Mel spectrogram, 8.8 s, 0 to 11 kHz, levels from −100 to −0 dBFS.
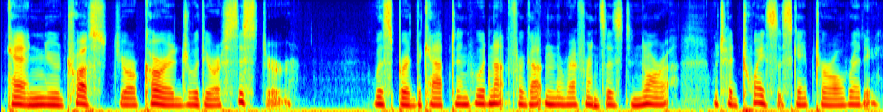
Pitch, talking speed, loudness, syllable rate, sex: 160 Hz, 170 wpm, -17 LUFS, 5.5 syllables/s, female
